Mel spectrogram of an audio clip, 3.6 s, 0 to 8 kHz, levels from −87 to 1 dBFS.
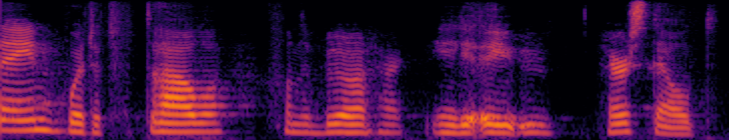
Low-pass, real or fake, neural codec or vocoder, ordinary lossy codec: none; fake; codec, 16 kHz, 0.5 kbps, X-Codec, HuBERT features, trained on balanced general audio; none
